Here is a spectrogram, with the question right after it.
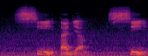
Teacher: sin ini berdesis tajam atau dikatakan juga sofir ya. Dia memiliki sifat sofir.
